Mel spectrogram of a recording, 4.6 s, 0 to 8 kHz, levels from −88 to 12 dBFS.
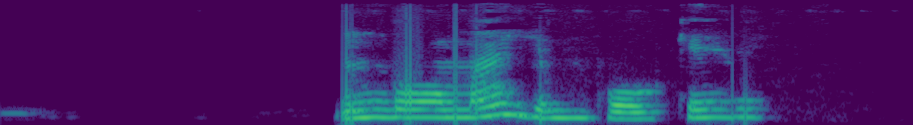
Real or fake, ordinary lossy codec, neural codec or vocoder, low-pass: real; AAC, 32 kbps; none; 7.2 kHz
